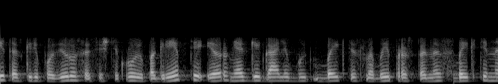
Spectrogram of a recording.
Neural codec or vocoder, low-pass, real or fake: none; 3.6 kHz; real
